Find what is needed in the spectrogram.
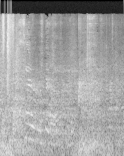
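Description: A thud as a bowling ball goes past the standing pin and into the pit, followed by people's voices reacting in the bowling alley.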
